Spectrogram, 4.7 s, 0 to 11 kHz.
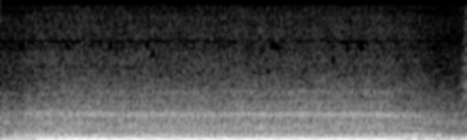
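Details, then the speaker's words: Renault Clio 2 1.5 dCi diesel after full service including fuel filter change and bleeding the fuel system: engine catches, revs briefly, then settles into steady even idle with no judder or misfire; normal idle. "Bon, je vais la laisser tourner un peu, je vais voir si elle ne broude pas ou rien du tout."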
